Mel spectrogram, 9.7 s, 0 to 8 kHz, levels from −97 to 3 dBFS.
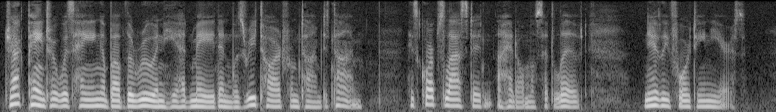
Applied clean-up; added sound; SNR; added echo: none; none; none; none.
